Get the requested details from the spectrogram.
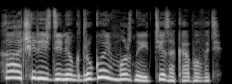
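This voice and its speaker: A man voicing a shrewd female fox healer who talks in a brisk, matter-of-fact way in a children's fantasy audiobook. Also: extremely high pitch, expressive, darkish tone, dry recording, clean studio sound, pitched above the performer's own voice.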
